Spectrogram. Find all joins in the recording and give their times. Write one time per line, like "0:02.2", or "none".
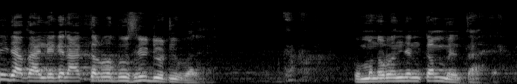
none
